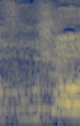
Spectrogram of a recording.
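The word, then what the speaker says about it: Fourchon: Am I pronouncing that right? That's right, Fouchon.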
